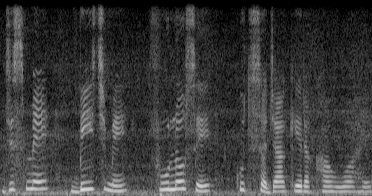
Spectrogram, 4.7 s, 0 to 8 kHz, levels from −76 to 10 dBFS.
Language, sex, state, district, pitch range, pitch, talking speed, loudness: Hindi, female, Madhya Pradesh, Dhar, 200-285 Hz, 225 Hz, 140 wpm, -15 LUFS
